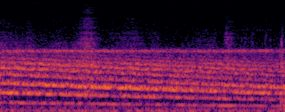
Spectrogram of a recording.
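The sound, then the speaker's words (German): A house alarm siren at Miranda Kramer's house wails steadily, its loud, harmonic-rich tone holding a constant pitch with slight wavering throughout, with no voices heard. “Wir sind hierher gekommen, weil wir den Alarm von Miranda Kramers Haus ausgehört haben.”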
